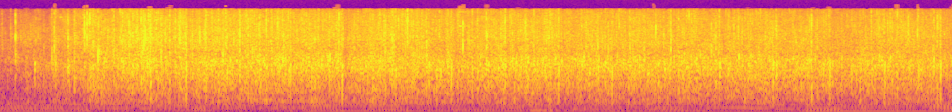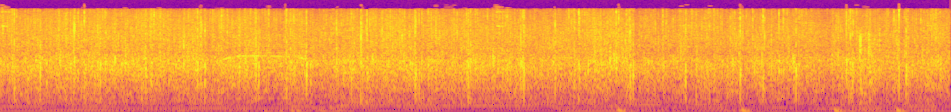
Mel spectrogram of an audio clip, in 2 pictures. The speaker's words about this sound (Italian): E dopo questa perla io lancerei un applauso.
